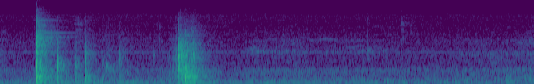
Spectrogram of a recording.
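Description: A sharp click followed by a few lighter clicks, then a short scrape about a second later: small hard objects being handled and set down on the workbench.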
